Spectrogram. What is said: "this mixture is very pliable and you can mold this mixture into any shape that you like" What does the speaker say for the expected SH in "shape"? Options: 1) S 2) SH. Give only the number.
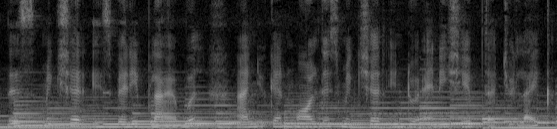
2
